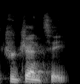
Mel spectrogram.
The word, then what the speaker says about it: Girgenti: Yes, it's Dave Girgenti.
